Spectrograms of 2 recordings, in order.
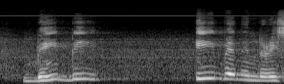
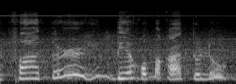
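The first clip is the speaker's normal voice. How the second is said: a higher, plaintive complaint; lightly voiced worried parishioner; 9 semitones higher than usual. Parishioner telling the priest she can't sleep, mock plaintive.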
